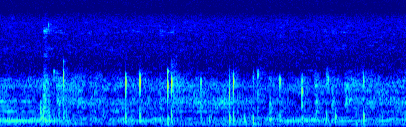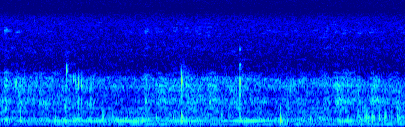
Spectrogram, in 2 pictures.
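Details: Low gurgling and rumbling with scattered soft pops and clicks; ordinary stomach rumbling (borborygmi) from gas and fluid moving through the gut.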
